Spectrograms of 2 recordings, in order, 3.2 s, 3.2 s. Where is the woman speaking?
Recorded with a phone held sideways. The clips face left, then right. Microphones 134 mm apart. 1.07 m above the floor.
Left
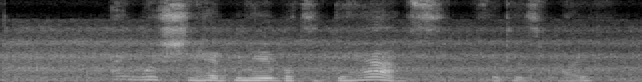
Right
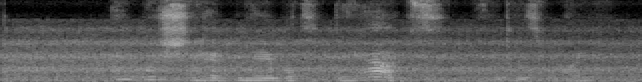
60° left (ahead or behind), 0.6 m.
